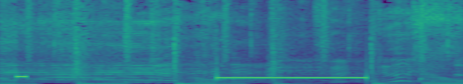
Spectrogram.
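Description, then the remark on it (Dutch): A short electronic beep, then a loud, steady beep of nearly a second, a workout interval timer signal marking the move to a new exercise block, sounds over upbeat music with a thumping beat. “Als jij dit piepje hoort Betekent eh, dat we naar een nieuw blokje gaan.”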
